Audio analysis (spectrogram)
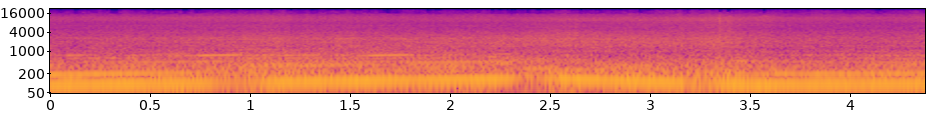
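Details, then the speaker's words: Stock Mazda on its last drive before winter storage, running fuel stabilizer through the system: the stock exhaust gives a deep, smooth drone that swells evenly with the throttle and roars under full throttle, with no rattles. "You know, the stock exhaust in this car is just incredible sounding. I couldn't imagine a better sounding exhaust. I mean, because it's not obnoxiously loud, you know, but it has that, when you really put your foot down, it has that roar, which is always nice."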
